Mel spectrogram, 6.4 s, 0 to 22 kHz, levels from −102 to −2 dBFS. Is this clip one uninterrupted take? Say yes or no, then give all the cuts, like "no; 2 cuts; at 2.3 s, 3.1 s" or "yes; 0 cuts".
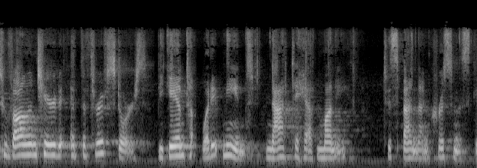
no; 2 cuts; at 2.0 s, 2.6 s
